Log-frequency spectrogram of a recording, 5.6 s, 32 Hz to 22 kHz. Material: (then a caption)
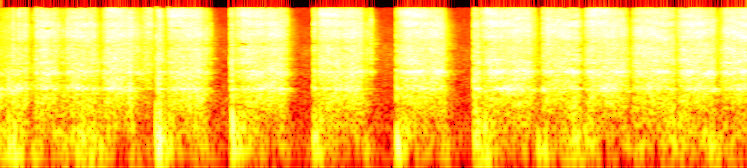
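Abrasive paper. Long red nails scratch a coarse 60-grit sheet of greenish-tan sandpaper rolled into a hollow tube. The result is a harsh, gritty, bright rasping heard in steady strokes broken by brief silent pauses.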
